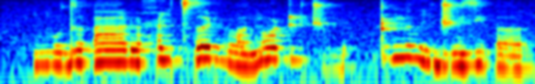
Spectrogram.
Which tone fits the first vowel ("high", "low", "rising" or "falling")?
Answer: low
